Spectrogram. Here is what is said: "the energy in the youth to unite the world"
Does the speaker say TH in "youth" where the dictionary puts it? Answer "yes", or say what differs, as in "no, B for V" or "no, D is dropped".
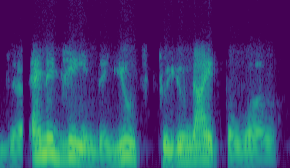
no, T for TH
